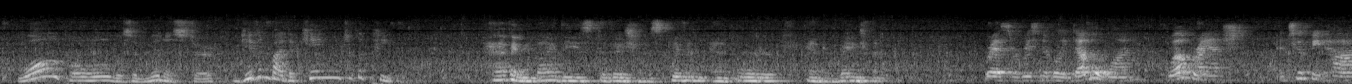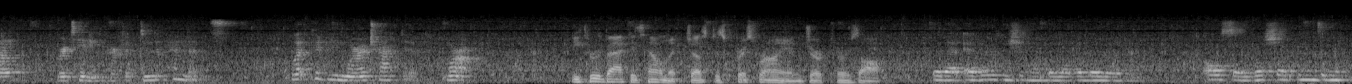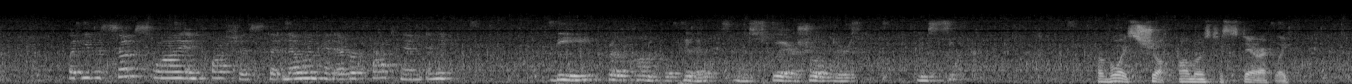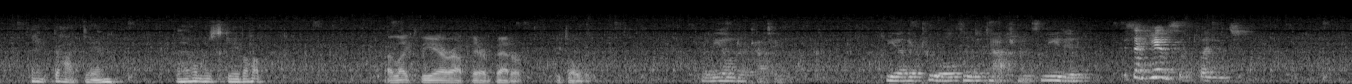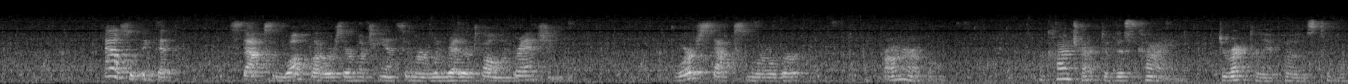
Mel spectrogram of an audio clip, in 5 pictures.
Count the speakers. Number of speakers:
8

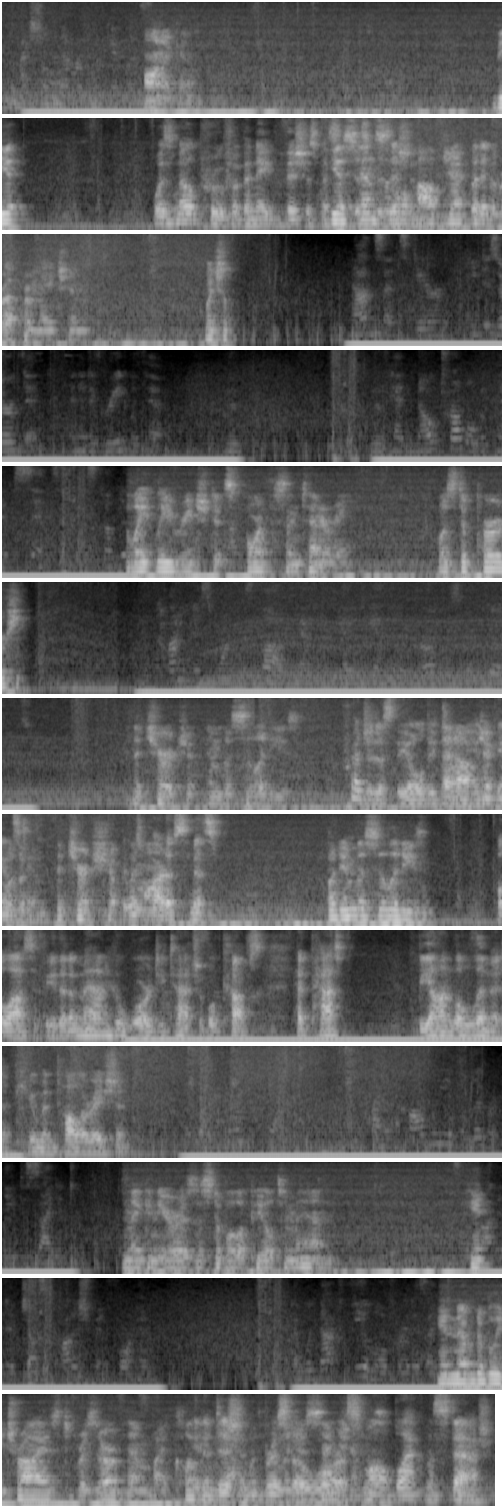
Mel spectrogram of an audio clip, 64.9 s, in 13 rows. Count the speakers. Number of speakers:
3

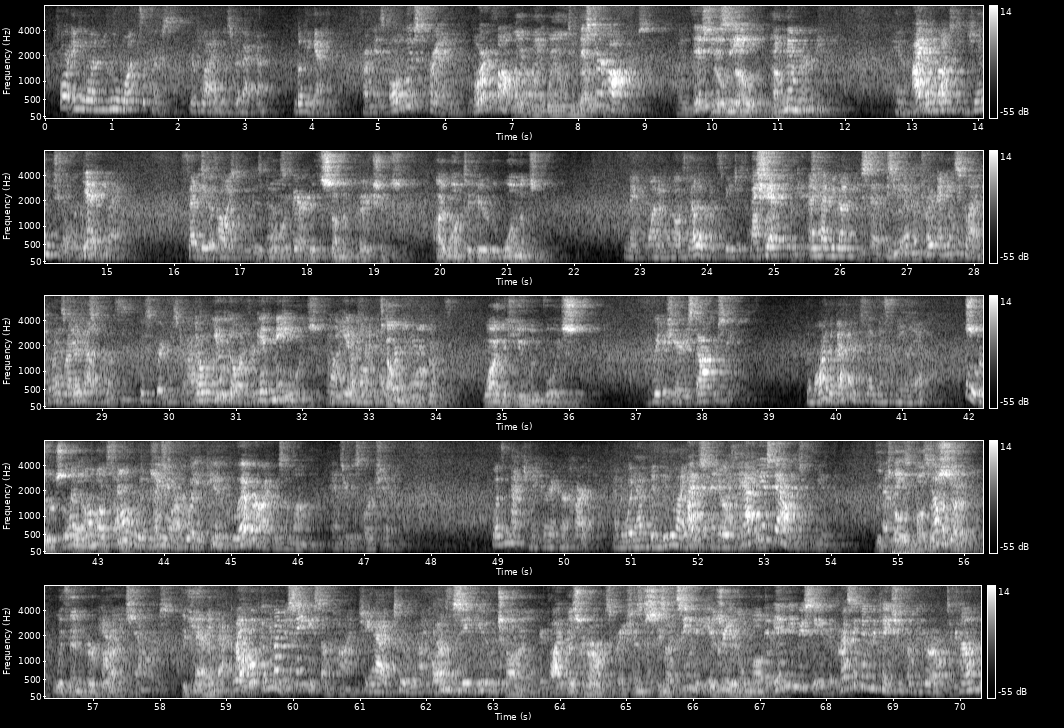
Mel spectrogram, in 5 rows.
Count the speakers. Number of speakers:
3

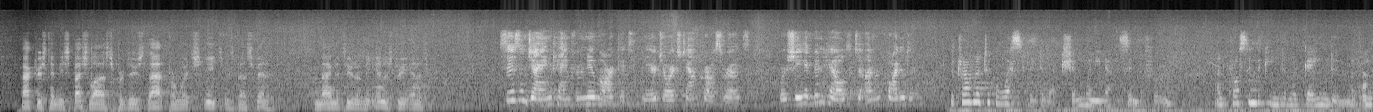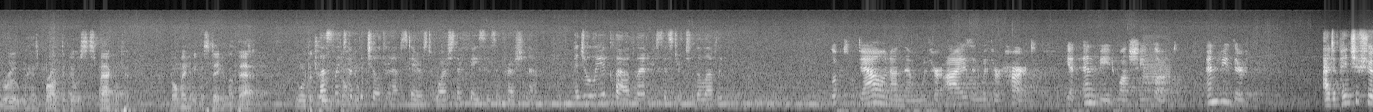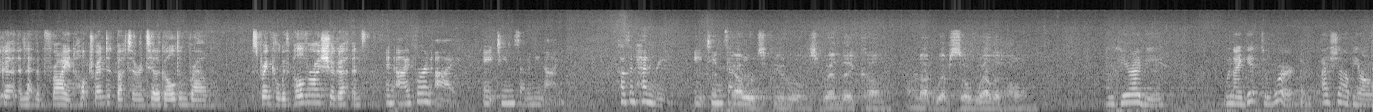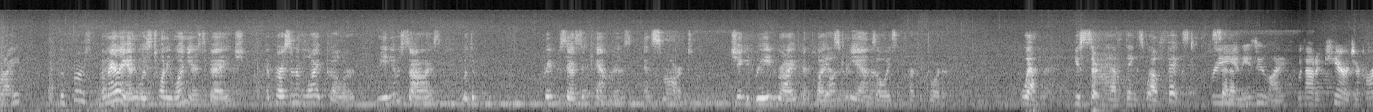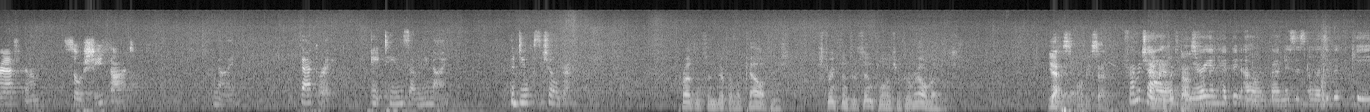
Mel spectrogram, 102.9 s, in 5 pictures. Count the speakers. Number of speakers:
10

